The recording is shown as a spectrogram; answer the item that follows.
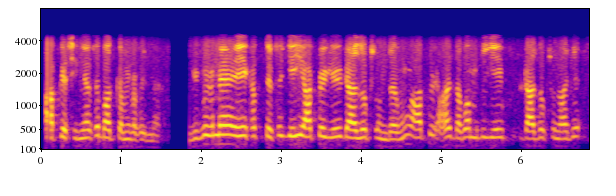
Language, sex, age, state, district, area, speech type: Urdu, male, 45-60, Delhi, Central Delhi, urban, conversation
